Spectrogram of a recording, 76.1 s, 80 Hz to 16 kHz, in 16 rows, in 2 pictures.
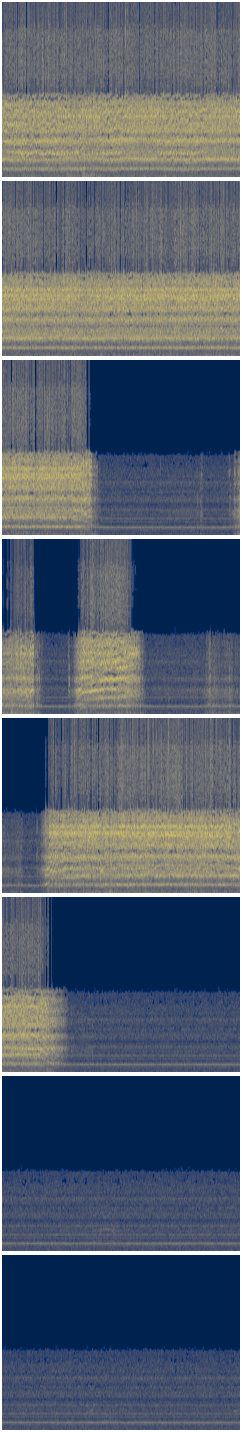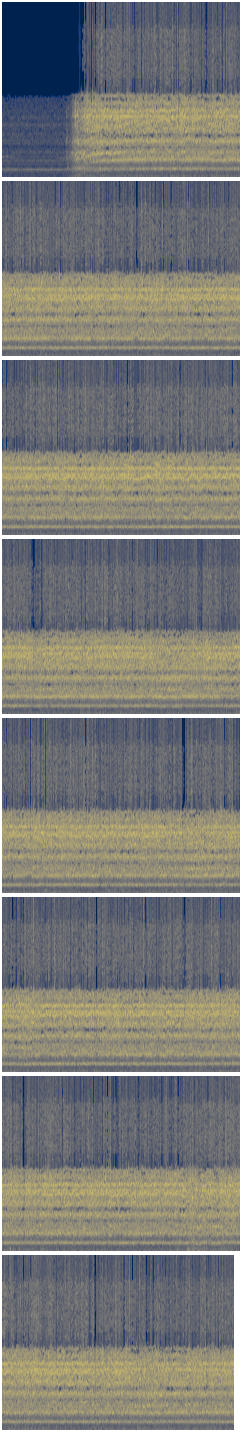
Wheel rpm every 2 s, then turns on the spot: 220, 220, 230, 230, 240, 140, 0, 70, 90, 20, 200, 230, 90, 0, 0, 0, 0, 0, 0, 30, 220, 230, 230, 230, 230, 230, 230, 230, 230, 230, 230, 230, 230, 240, 230, 230, 230, 230.
none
